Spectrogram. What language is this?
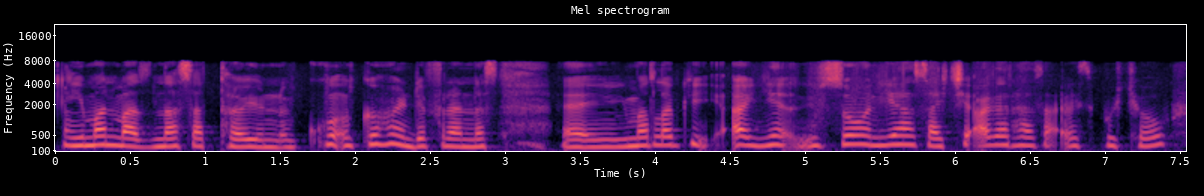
Kashmiri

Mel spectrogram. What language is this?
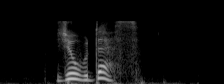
Swedish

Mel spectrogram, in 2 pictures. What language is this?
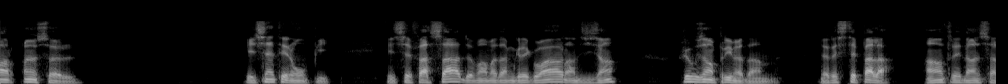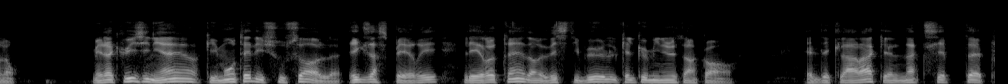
French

